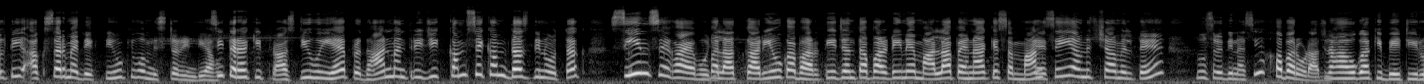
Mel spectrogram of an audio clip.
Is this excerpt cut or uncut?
cut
